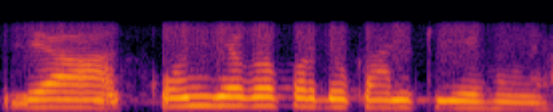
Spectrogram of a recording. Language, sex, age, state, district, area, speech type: Hindi, female, 60+, Bihar, Vaishali, urban, conversation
